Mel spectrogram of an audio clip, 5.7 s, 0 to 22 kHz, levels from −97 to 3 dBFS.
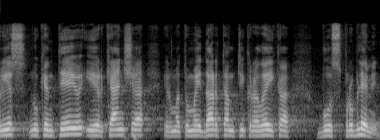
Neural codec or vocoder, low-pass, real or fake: none; 10.8 kHz; real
